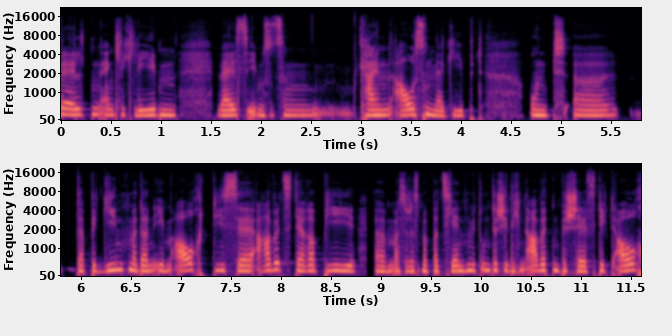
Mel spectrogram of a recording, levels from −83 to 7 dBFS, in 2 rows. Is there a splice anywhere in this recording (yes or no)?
yes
